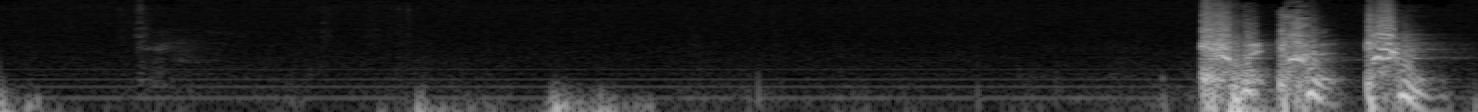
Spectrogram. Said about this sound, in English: You'll have to excuse me. I've been battling a cold, and it's just if I cough throughout the sermon, and my voice is still not normal.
